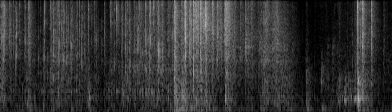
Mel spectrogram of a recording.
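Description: Trading-card hanger packaging being handled: rapid crackling and clicking for about five seconds that thins out, then one sharp snap near the end.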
